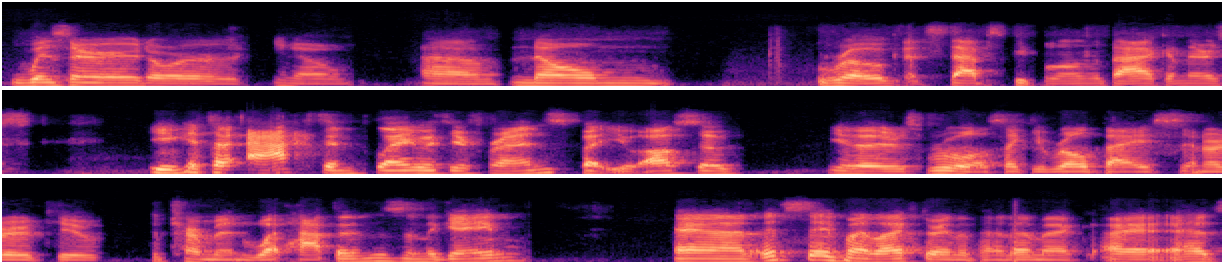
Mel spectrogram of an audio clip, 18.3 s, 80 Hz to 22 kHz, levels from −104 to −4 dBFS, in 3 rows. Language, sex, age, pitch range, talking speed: English, male, 20-39, 110-130 Hz, 180 wpm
